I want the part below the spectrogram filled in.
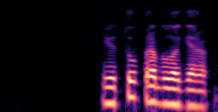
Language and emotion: Russian, neutral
